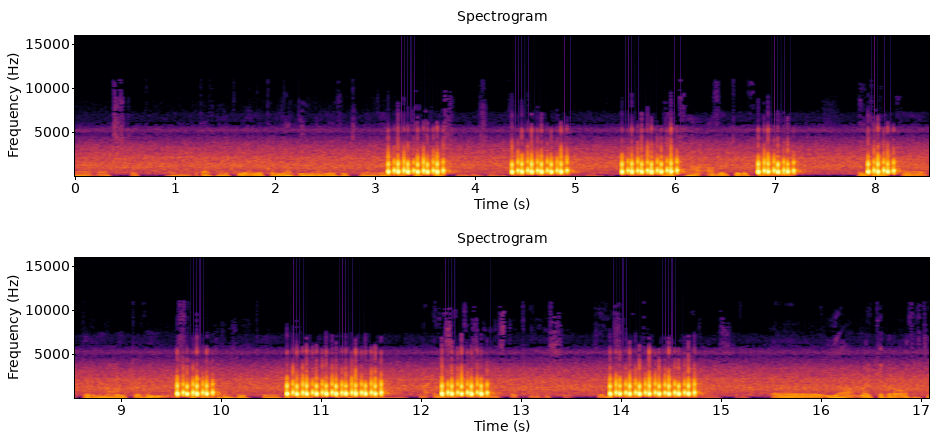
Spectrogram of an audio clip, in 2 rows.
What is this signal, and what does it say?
Pulse dialling, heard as clicks on a phone line, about 10 pulses a second, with phone line noise, room echo and speech in Dutch. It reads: 6 6 6 4 3 4 0 5 9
